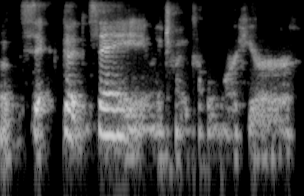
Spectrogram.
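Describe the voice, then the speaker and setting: A woman leads a one-on-one phonics lesson with short, patient prompts. Her voice sits a little high. The recording is roomy and dull. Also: monotone, a little slow, darkish tone. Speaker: reading tutor.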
